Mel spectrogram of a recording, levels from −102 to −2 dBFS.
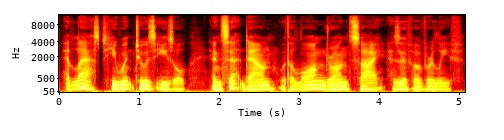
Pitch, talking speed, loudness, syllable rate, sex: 115 Hz, 225 wpm, -19 LUFS, 4.7 syllables/s, male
